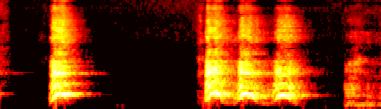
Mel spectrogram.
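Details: Male dog giving a twilight bark a few hours too early: one loud, sharp bark, then a pause and a rapid run of three more barks, with a faint murmur at the end.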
